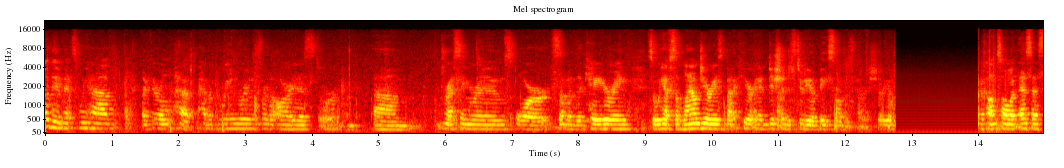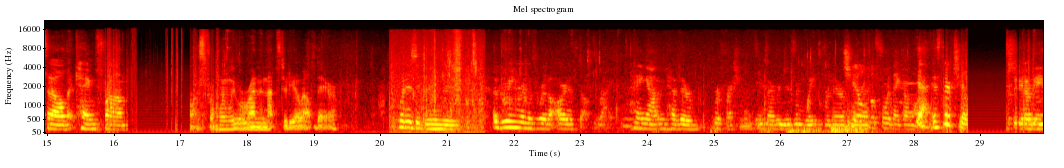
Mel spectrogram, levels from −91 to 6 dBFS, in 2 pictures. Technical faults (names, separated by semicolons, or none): intermittent contact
